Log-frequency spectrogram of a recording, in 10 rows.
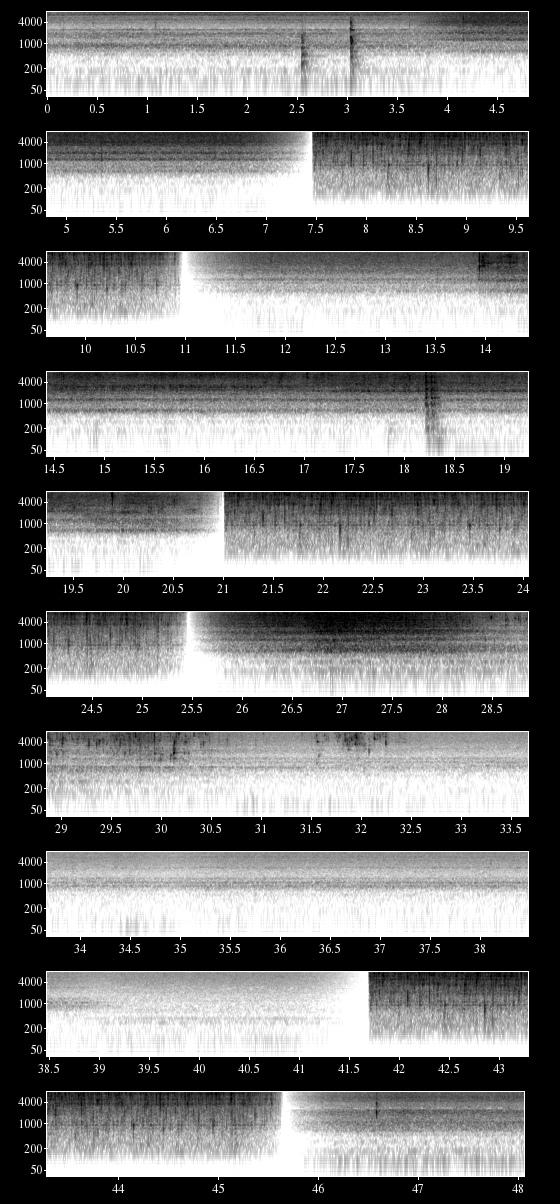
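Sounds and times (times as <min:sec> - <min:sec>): food sizzling in oil: 0:03.9 - 0:30.4
water poured into pot: 0:07.5 - 0:11.0, 0:11.9 - 0:30.7, 0:31.5 - 0:32.4, 0:41.7 - 0:45.6.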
